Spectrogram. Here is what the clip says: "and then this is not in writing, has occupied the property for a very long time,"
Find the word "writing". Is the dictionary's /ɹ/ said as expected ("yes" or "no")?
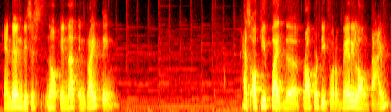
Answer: yes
